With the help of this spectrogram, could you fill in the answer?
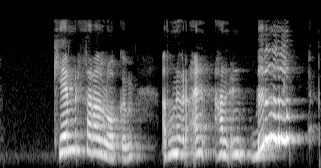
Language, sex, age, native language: Icelandic, other, 30-39, Icelandic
